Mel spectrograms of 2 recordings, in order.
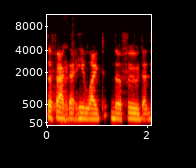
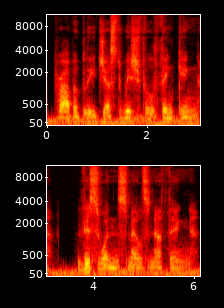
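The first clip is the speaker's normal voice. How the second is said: hoarse, low, raspy creature voice; 13 semitones lower than usual. Narrating to players listening at a door, voice the second creature: low raspy creature voice. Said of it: "And the other voice says".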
